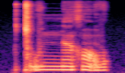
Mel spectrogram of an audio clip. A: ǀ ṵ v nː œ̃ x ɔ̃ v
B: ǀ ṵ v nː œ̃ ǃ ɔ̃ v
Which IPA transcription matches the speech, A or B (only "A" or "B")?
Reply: A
